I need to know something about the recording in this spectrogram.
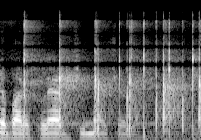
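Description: Two people clapping their hands, a quick, uneven run of claps that starts about a second in, just after a man's voice stops.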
